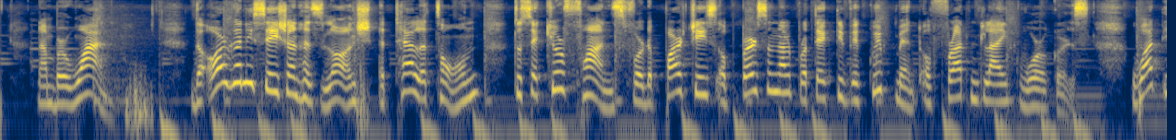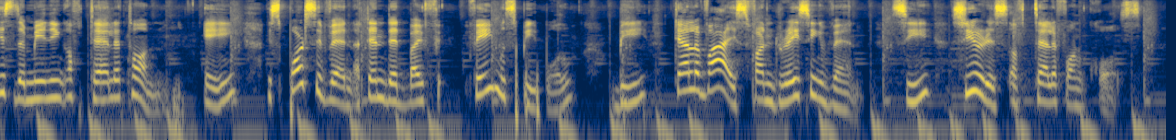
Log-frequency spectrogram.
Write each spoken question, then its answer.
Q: What is the meaning of telethon?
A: Yes, letter B. A televised fundraising event.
